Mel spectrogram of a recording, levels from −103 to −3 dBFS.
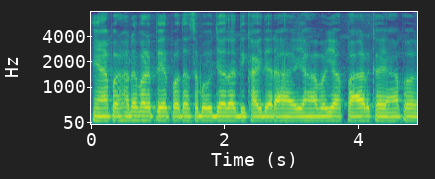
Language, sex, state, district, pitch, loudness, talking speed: Hindi, male, Haryana, Charkhi Dadri, 110 Hz, -14 LUFS, 195 wpm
